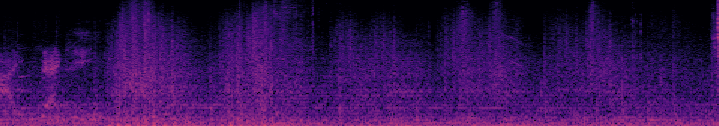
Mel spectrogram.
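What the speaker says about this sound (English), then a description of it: "he's trying to shoot me through the wall" Bursts of automatic gunfire in the video game Deus Ex: Mankind Divided punch through a wall in rapid repeated volleys, mid-distance and fairly loud, over a low ambient hum.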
